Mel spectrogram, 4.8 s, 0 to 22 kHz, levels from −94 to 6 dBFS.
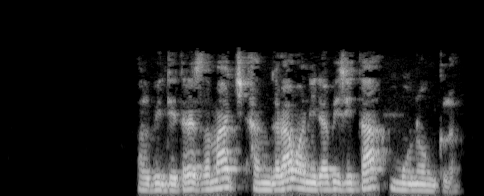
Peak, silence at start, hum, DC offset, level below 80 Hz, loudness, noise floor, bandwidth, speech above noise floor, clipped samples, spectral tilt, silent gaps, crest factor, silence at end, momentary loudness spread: -2 dBFS; 1.4 s; none; under 0.1%; -58 dBFS; -16 LUFS; under -90 dBFS; 7.6 kHz; over 74 dB; under 0.1%; -5.5 dB/octave; none; 16 dB; 0.3 s; 9 LU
